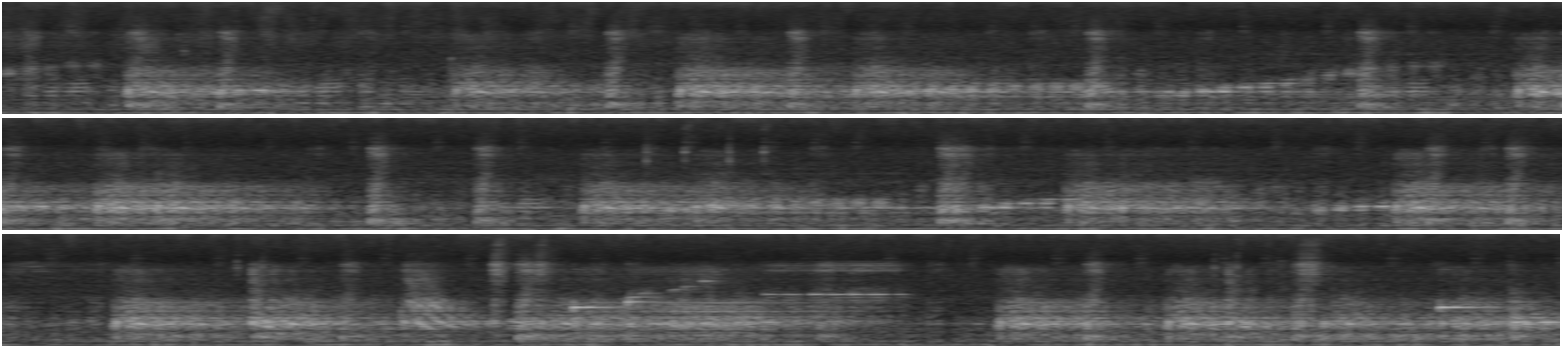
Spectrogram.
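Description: Video game music plays through a small speaker.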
